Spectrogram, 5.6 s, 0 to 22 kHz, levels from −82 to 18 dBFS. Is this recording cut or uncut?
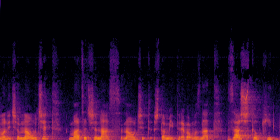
cut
